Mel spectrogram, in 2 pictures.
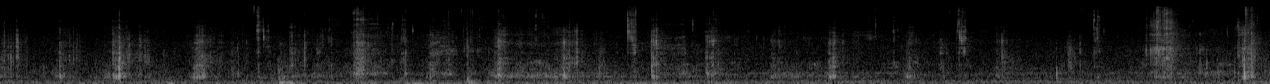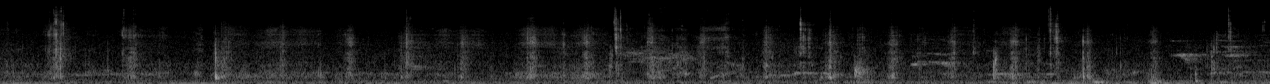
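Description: Close-up chewing and biting of crisp food, stir-fried broccoli with shrimp, fried chilies and fresh lettuce, with many short crunches spread throughout and some lip and mouth sounds.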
